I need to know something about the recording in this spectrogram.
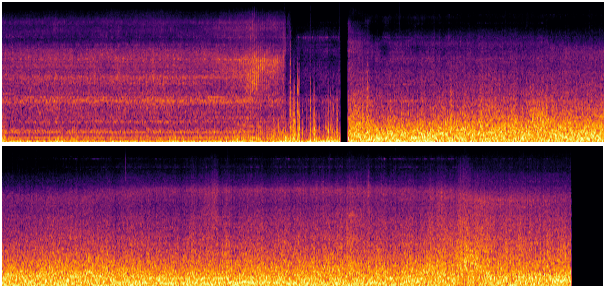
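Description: A vehicle driving along a road, heard from inside through an open window: for the first six seconds an engine hum with steady tones, then, after a brief dropout about seven seconds in, a steady loud rush of road and wind noise. The sound cuts off just before the end.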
